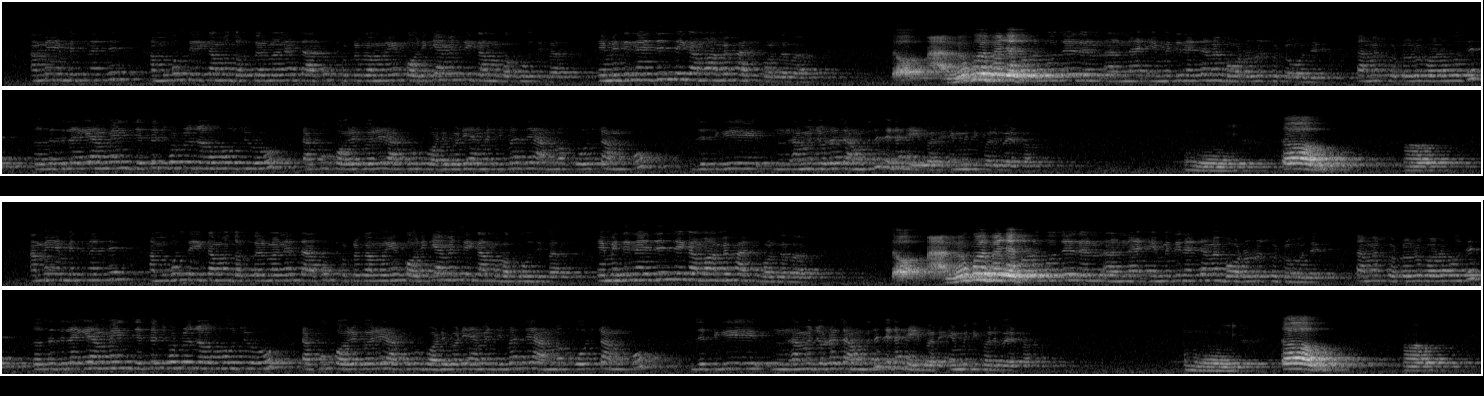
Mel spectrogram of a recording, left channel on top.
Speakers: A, on the right; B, on the right.
A: ଆମେ ଏମିତି ନାଁ ଯେ ଆମକୁ ସେଇ କାମ ଦରକାର ମାନେ ତାଠୁ ଛୋଟ କାମ ହିଁ କରିକି ଆମେ ସେଇ କାମ ପାଖକୁ ଯିବା। ଏମିତି ନାଇଁ ଯେ ସେଇ କାମ ଆମେ ଫାଷ୍ଟ କରିଦବା।
B: ତ ଆମେକୁ ଏବେ ଯ
A: ବୁଝେଇଦେନ ଆରେ ନାଇଁ ଏମିତି ନାଇଁ ଯେ ଆମେ ବଡରୁୁ ଛୋଟ ହଉଛେ ତ ଆମେ ଛୋଟରୁୁ ବଡ ହଉଛେ। ତ ସେଥିଲାଗି ଆମେ ଯେତେ ଛୋଟ ଜବ୍ ହଉଛି ହଉ ତାକୁ କରି କରି ଆଗକୁ ବଢି ବଢି ଆମେ ଯିବା ଯେ ଆମ ପୋଷ୍ଟ ଆମକୁ ଯେତିକି ଆମେ ଯୋଉଟା ଚାହୁଁଥିଲେ ସେଇଟା ହେଇପାରେ ଏମିତି କରିପାରିବା।
B: ହୁଁ ତ ହଉ।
